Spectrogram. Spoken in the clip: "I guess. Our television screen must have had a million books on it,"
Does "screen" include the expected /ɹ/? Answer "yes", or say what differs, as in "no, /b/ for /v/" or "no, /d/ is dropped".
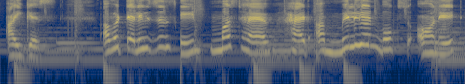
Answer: no, /ɹ/ is dropped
